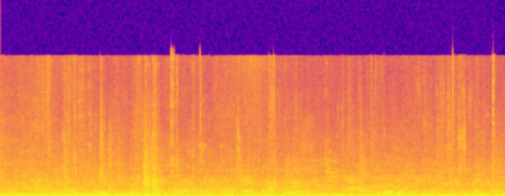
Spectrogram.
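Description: A small plastic buckle rattles and clicks in a baby's hands.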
